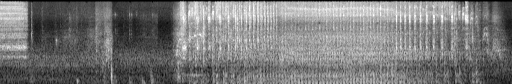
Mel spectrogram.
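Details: Lawnmower that won't start: several sharp pull-cord tugs, then a spell of uneven popping that fades out; never settles into a steady run.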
